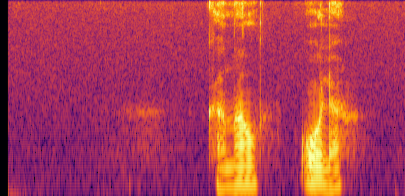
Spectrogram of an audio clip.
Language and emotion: Russian, neutral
